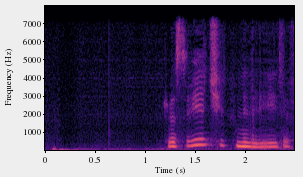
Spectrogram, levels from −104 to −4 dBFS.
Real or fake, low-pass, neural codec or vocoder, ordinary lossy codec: fake; 7.2 kHz; codec, 16 kHz, 0.8 kbps, ZipCodec; none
